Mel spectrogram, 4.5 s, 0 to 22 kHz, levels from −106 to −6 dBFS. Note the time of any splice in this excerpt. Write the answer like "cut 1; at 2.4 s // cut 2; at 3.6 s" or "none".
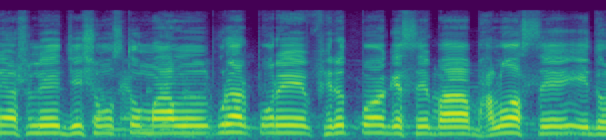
cut 1; at 1.6 s

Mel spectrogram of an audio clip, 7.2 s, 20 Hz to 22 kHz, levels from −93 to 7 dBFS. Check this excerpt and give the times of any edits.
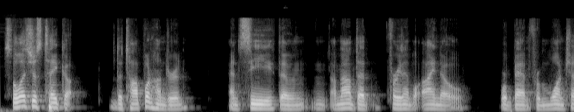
none

